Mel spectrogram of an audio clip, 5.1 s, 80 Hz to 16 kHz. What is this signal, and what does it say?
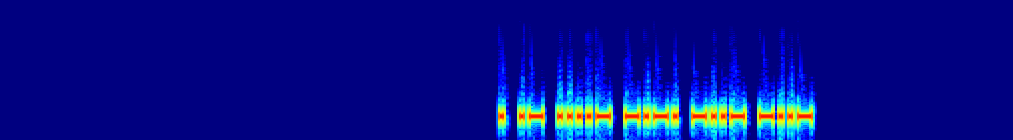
Morse code, heard as a keyed tone, about 46 wpm, 700 Hz. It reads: EA4CXX
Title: DXCC-100 Call Signs - 6 Characters - Repeated 3x - 50wpm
